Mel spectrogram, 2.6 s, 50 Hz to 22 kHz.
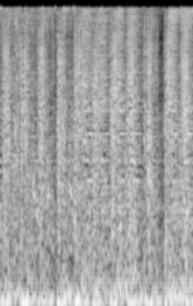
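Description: An M2 Bradley fires round after round in the tank game Armored Warfare, a loud, dense barrage of rapid booming shots that continues through the whole stretch with no talking.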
